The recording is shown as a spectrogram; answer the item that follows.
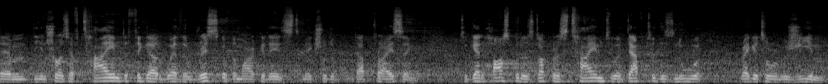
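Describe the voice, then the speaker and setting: At a very fast pace, a man with a strong German accent speaks at a medium pitch with fairly even intonation over noticeable background noise. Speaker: health insurance executive. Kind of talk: panel interview.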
